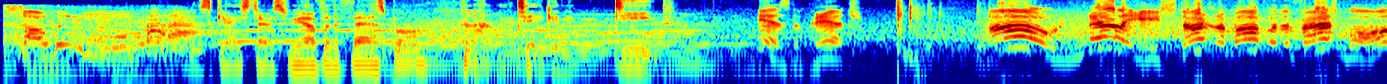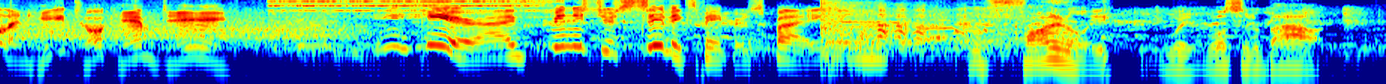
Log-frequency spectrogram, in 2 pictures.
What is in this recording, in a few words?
Animation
